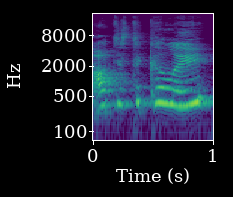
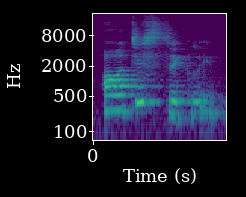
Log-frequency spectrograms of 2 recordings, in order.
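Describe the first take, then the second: First: An extra 'al' syllable is pronounced before 'ly'. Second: The 'al' is silent before 'ly'. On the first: The speaker calls it wrong. "Don't say artistically" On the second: The speaker calls it right. "this is artistically"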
